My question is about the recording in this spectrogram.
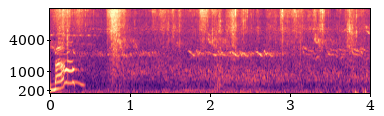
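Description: Quiet outdoor background with low rustle, a few soft footsteps through grass, and faint bird chirps about two seconds in.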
